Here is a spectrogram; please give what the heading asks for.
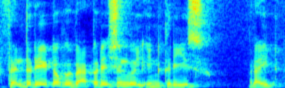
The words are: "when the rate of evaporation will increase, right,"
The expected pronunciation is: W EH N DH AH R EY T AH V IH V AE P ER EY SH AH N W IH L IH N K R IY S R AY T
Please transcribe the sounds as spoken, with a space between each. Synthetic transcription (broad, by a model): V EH N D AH R EY T AH V IH V AE P ER EY SH AH N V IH L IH N K R IY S R AY T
